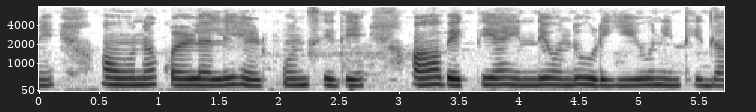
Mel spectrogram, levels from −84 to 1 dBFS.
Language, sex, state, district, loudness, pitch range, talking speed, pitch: Kannada, female, Karnataka, Bidar, -15 LUFS, 225-240 Hz, 115 wpm, 230 Hz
